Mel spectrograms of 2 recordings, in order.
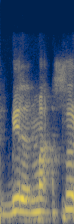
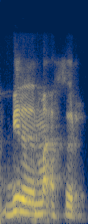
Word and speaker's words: bil-ma'tsur: yang ketiga otopsi prematur ya bacanya PSIR Bil matsur ya jangan dia Kita ya Bil maksud karena kita al-qurannya orang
